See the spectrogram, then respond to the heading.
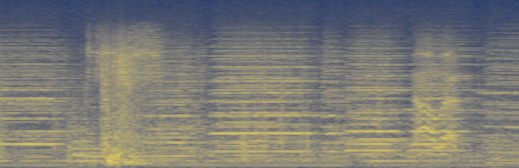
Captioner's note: grate slams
